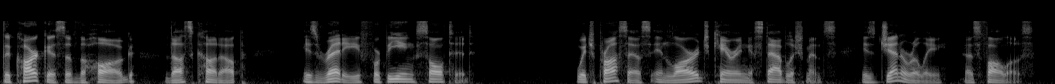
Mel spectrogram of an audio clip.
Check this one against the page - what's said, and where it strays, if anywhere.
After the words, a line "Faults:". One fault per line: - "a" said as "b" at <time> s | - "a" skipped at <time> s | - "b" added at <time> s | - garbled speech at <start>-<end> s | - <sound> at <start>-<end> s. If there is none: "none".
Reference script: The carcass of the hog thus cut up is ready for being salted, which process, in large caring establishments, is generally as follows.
The carcass of the hog thus cut up is ready for being salted, which process, in large caring establishments, is generally as follows.
Faults:
none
